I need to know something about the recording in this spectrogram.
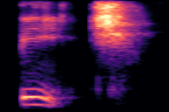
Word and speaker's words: beach: So we don't want I, we want E. So really extend that sound.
